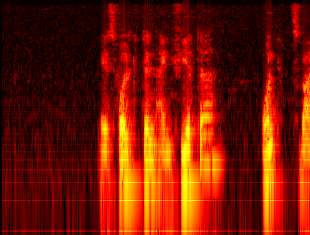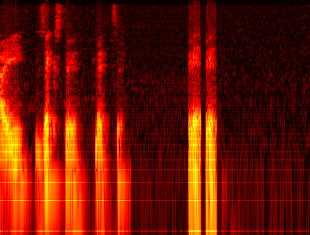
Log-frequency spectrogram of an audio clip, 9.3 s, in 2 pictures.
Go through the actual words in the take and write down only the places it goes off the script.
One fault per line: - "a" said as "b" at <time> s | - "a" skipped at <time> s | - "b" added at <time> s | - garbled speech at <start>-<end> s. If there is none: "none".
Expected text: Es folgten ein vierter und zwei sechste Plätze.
none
